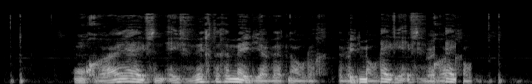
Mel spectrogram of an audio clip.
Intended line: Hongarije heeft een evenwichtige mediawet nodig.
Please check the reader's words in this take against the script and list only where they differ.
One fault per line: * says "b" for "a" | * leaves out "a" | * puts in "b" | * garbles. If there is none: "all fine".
* garbles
